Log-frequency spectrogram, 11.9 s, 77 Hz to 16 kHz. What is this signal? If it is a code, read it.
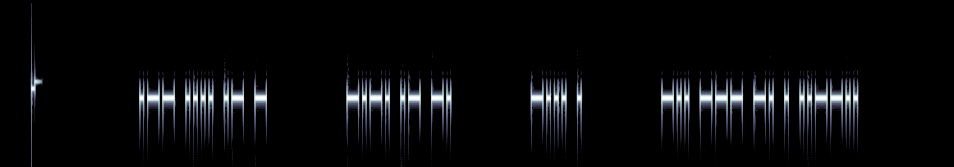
Morse code, heard as a keyed tone, about 25 wpm, 700 Hz. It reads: WHAT CAN BE DONE?
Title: 3x Word-Spacing - Sentences from Top 500 Words - 25wpm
